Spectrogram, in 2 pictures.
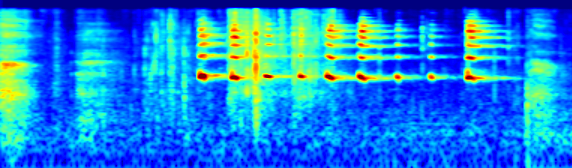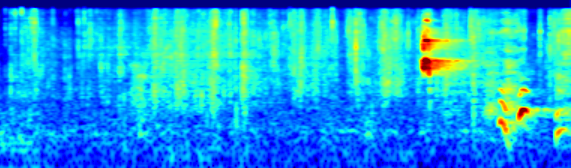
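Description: Labrador puppies tugging at a plush toy: a quick run of about nine short high squeaks about two seconds in, then soft scuffling and rustling. A louder sharp sound comes near the end.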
